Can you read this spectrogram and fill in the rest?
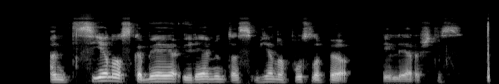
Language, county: Lithuanian, Klaipėda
